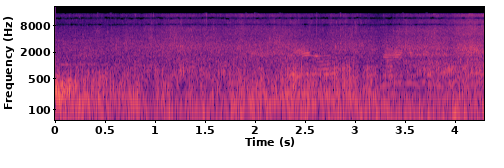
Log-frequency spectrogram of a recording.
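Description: Wind buffeting the microphone in a steady low rumble, over small waves lapping on open water.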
